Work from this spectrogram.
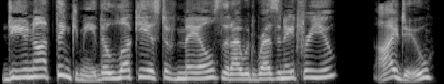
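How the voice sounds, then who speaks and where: A woman voicing a big, tender alien male who is devoted to his mate, speaking earnestly and softly. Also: mid-range voice, expressive, moderate pace, no room sound, clean studio sound, close to an everyday voice. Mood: tender teasing.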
